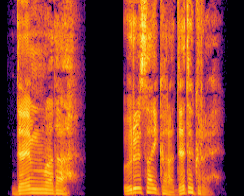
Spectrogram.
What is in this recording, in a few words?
Call Notification Voice; Satan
